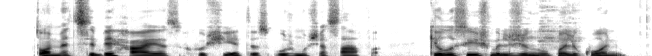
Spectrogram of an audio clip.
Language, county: Lithuanian, Kaunas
